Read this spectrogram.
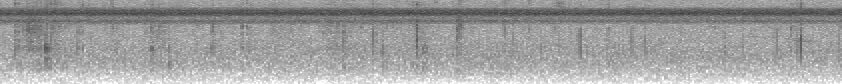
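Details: Steady shrill drone of cicadas in summer, underneath scattered light clicks and patters, perhaps footsteps, and brief bird chips.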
